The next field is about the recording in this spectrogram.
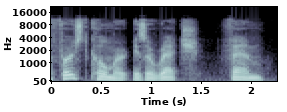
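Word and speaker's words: femme: comr is a wret fem woman rhymes with infame Infamous yes I have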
